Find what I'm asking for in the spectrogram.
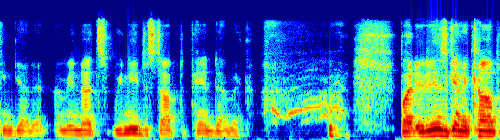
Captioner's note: laughs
